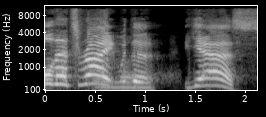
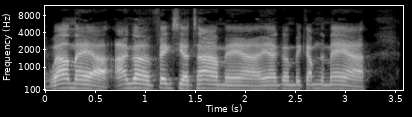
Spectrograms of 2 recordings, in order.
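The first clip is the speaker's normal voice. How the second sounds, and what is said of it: Imitates a character's weird accent. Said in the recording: “That weird accent”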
